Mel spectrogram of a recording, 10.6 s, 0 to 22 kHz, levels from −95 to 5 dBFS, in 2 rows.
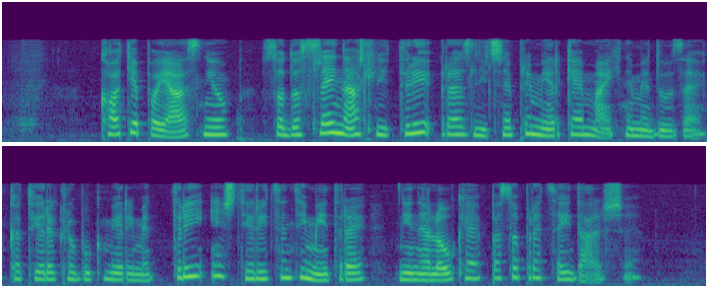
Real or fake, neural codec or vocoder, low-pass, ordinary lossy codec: real; none; 7.2 kHz; none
